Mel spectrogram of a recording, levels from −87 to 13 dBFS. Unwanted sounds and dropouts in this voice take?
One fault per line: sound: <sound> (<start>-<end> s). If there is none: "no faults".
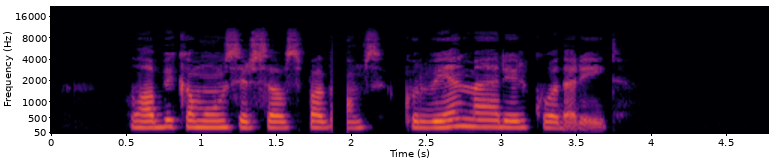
sound: dropout (1.9-2.0 s)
